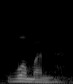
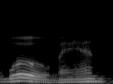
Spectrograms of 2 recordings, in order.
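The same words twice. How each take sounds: First: Said in the usual way. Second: "Whoa, man" as two separate words, low; punning split of woman. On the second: Shown as a demonstration. Preacher joking on the word woman, "Whoa, man" split in two. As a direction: stretch "Whoa" and set "man" apart, like an awed aside. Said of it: "Or some context".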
